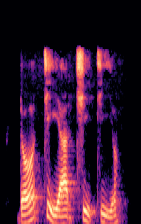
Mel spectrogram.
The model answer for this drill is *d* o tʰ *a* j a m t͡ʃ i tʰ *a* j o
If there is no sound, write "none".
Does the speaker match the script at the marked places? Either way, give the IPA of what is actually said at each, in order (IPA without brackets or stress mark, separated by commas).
d, i, i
